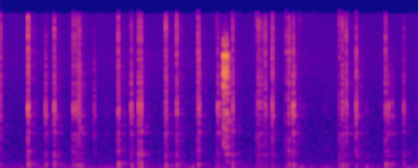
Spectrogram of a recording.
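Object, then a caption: Plastic container. Silver-painted fingernails tap on a plastic container for ASMR, making quick, bright clicks in irregular bursts. Each tap is short, dry and high-pitched, with almost no low end and very little ring.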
